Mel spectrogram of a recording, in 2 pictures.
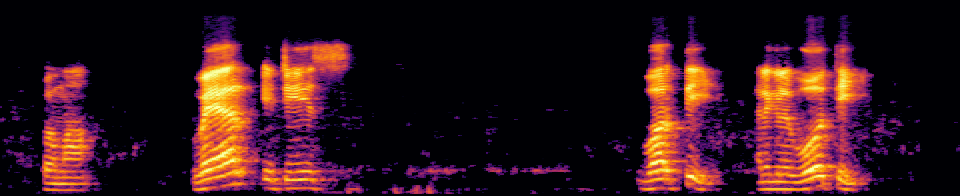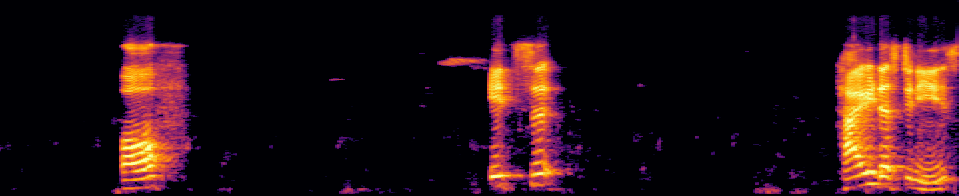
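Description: A man speaks calmly and slowly close to a microphone, with pauses.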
